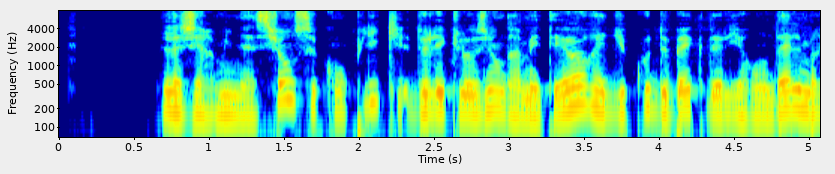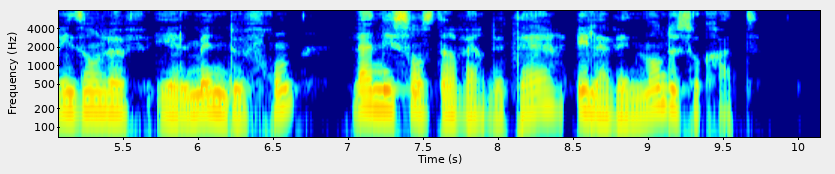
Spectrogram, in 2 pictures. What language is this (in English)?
French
